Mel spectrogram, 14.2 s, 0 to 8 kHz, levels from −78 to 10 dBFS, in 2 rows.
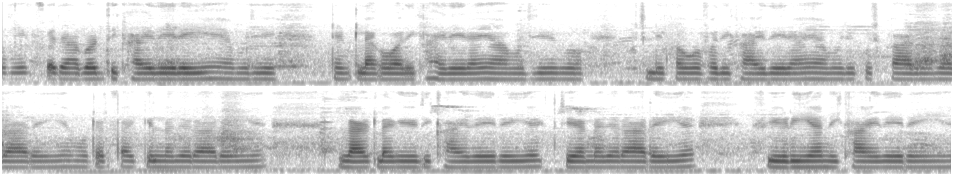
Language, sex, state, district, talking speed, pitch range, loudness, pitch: Hindi, female, Chhattisgarh, Jashpur, 225 wpm, 170-175 Hz, -27 LUFS, 170 Hz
